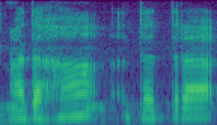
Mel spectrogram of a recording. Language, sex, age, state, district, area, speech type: Sanskrit, female, 18-30, Kerala, Thiruvananthapuram, urban, spontaneous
